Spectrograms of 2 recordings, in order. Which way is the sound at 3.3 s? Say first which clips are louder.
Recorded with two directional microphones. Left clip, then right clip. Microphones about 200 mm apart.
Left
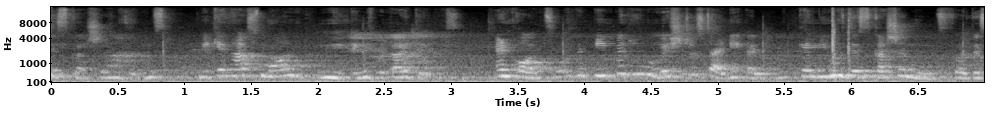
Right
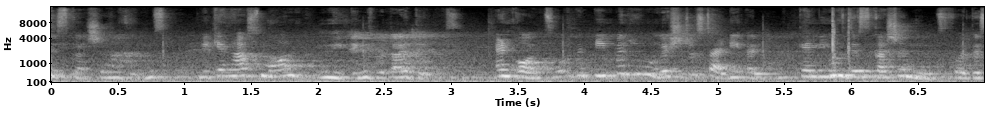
Right 1 dB; 5° right (ahead or behind).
